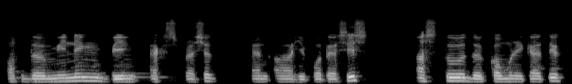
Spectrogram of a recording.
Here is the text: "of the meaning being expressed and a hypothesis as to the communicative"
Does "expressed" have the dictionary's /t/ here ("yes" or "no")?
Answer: no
